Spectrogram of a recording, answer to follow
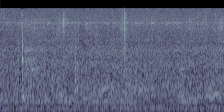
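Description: Indistinct murmur of voices in a gathering, over a steady low hum, with about three faint taps in the first second and a half.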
